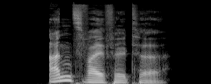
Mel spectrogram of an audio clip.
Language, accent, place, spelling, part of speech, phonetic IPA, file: German, Germany, Berlin, anzweifelte, verb, [ˈanˌt͡svaɪ̯fl̩tə], De-anzweifelte.ogg
- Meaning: inflection of anzweifeln: 1. first/third-person singular dependent preterite 2. first/third-person singular dependent subjunctive II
